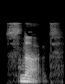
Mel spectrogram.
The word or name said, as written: snot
